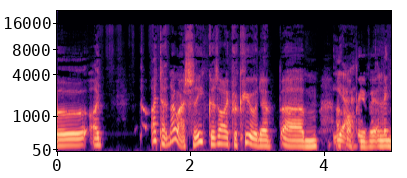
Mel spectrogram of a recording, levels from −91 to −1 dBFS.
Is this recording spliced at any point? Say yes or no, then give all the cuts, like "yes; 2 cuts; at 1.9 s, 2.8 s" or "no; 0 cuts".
no; 0 cuts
